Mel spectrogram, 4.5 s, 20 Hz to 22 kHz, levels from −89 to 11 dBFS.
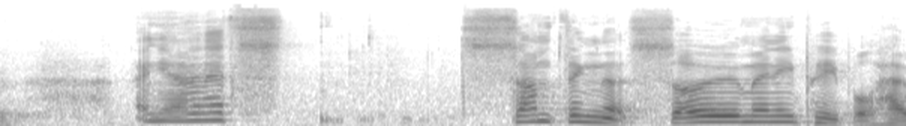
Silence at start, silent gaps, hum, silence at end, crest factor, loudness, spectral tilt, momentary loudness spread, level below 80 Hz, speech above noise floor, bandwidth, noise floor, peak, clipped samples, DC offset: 0 s; none; none; 0 s; 20 dB; -36 LUFS; -4 dB/octave; 17 LU; -74 dBFS; 26 dB; 18.5 kHz; -62 dBFS; -18 dBFS; under 0.1%; under 0.1%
